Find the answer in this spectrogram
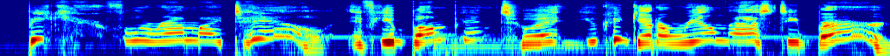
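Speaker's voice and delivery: mock creature voice, very high. Trying out lines as Charmander, working on the voice: Charmander voice. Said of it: "how am I going to speak like this?".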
